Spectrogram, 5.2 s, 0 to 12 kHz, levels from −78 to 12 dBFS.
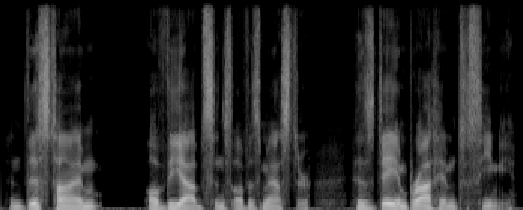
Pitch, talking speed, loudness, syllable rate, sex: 145 Hz, 185 wpm, -19 LUFS, 4.6 syllables/s, male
